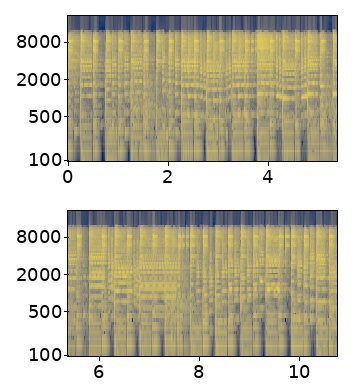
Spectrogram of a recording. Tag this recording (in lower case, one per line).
music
